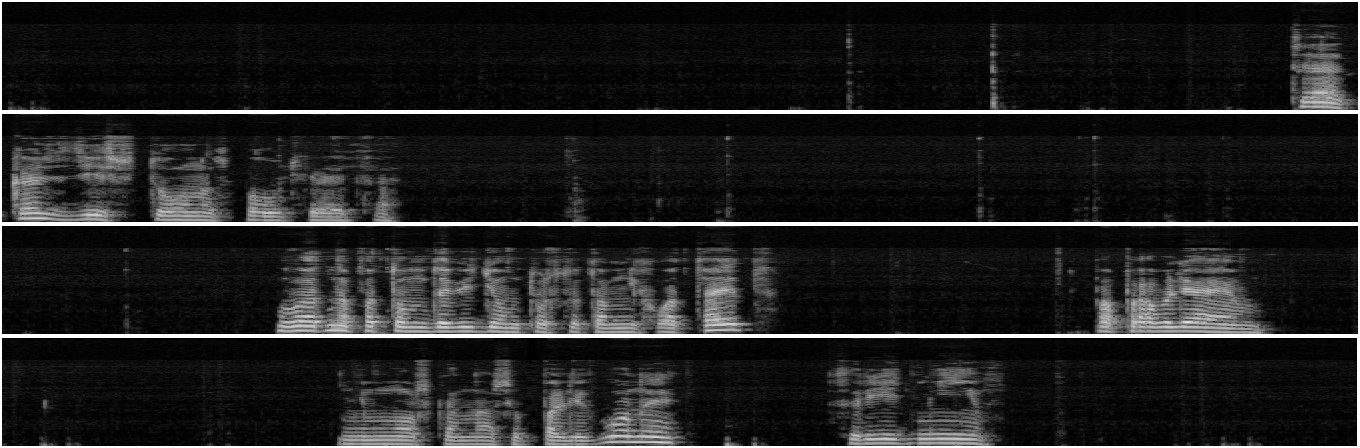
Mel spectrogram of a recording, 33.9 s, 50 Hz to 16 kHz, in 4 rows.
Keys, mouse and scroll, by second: 1.6 click, 1.6 g, 3.1 middle click, 3.7-5.3 middle drag, 7.1 shift+middle click, 8.3 scroll up 1, 8.5 middle click, 9.7 middle click, 9.9 scroll down 1, 10.1-11.2 middle drag, 11.7 scroll up 1, 11.8 middle click, 13.2 scroll up 1, 13.4-14.7 middle drag, 15.2 click, 16.2-17.8 middle drag, 19.4 shift+middle click, 23.7 g, 24.7 click, 31.4 middle click.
